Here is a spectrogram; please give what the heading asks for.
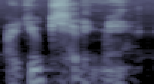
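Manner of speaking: breathless whispered are you kidding me; a whispered, stunned complaint; disbelieving whisper. Retold or imitated. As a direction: hiss it under your breath in disbelief. Retelling reaction to wrong file.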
